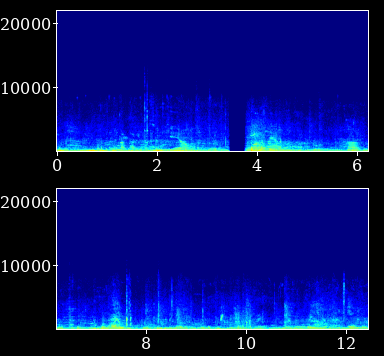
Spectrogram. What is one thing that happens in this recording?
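Footsteps shuffle on cobblestones.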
